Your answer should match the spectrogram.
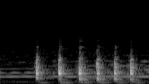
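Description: A steady series of six firm knocks on a wooden door, evenly spaced and fairly close, hollow and resonant, with no voices.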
